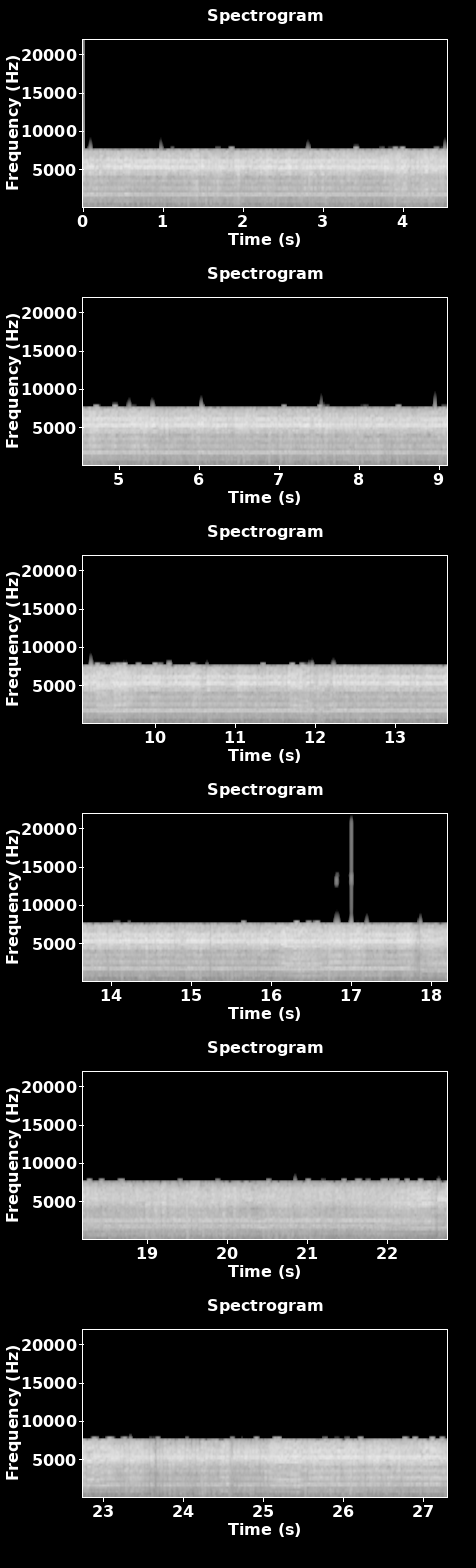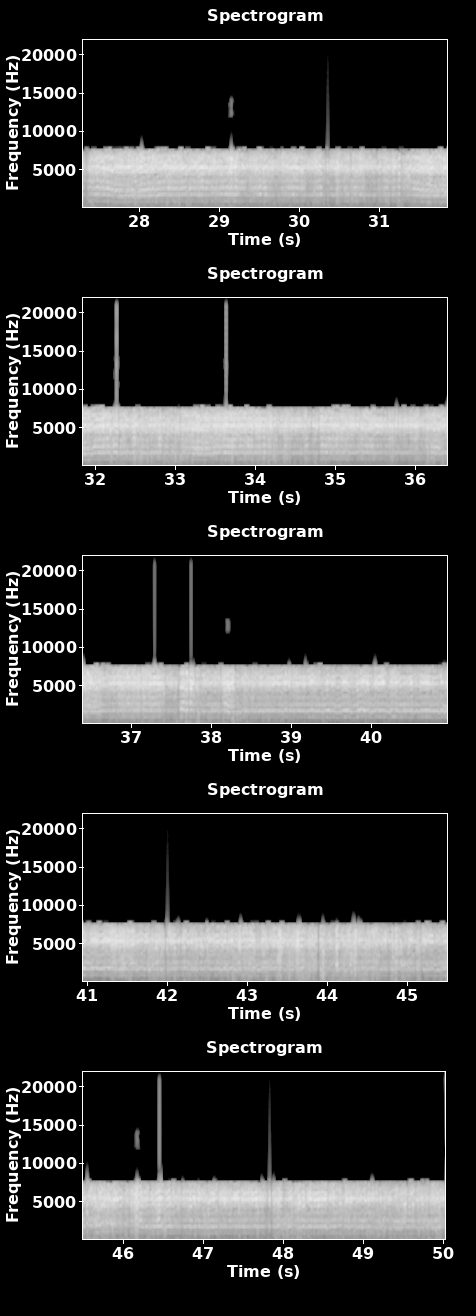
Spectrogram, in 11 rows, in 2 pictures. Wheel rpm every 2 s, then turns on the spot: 230, 230, 230, 230, 230, 230, 230, 240, 230, 200, 190, 210, 230, 230, 230, 230, 230, 230, 230, 220, 230, 220, 230, 240, 230.
none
